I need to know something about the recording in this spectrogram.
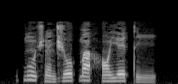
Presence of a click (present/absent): absent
